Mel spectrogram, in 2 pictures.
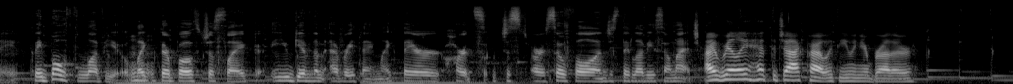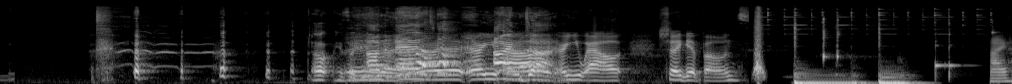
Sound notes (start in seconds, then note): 10.5 laughs; 17.7 upbeat music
